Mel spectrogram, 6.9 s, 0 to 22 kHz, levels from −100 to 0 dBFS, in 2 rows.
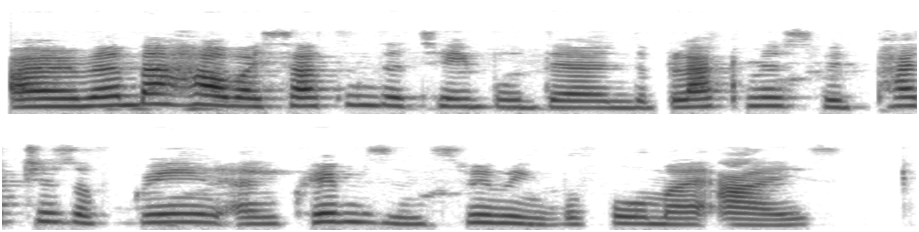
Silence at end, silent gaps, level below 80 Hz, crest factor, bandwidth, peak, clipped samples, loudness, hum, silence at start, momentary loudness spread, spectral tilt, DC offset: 0.4 s; none; -80 dBFS; 20 dB; 7.8 kHz; -6 dBFS; under 0.1%; -26 LUFS; none; 0.05 s; 14 LU; -3.5 dB/octave; under 0.1%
